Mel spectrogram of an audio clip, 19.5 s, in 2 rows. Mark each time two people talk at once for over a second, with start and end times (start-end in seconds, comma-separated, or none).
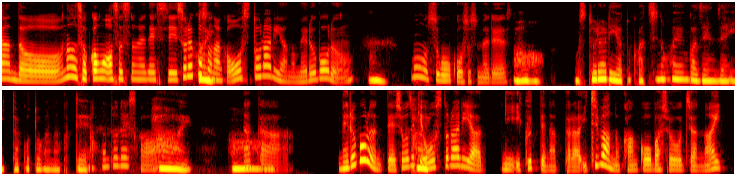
none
